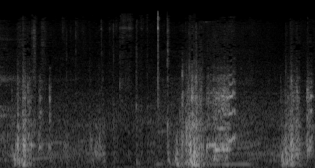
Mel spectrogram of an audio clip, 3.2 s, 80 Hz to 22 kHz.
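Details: Toyota Tarago/Previa/Estima (TCR, 1990-95), ignition on: short electric whirring bursts come in and out cleanly as the washer pump runs; front washer is on its own 10A fuse, rear wiper and washer on a 15A fuse; normal washer pump operation.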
